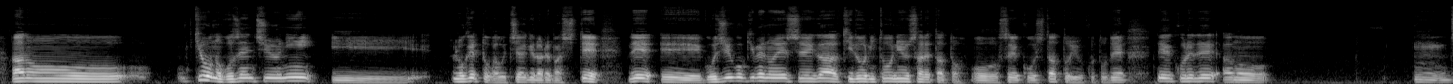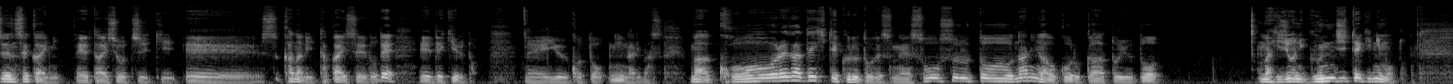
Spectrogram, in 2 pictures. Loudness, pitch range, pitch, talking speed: -21 LUFS, 95-140 Hz, 115 Hz, 275 characters per minute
